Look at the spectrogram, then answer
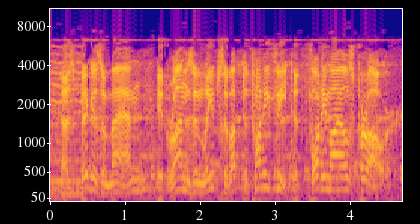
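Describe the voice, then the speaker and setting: A man with an American accent talks at a moderate pace in a high pitch, with lively intonation and very even loudness. Music plays in the background. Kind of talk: newsreel narration.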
